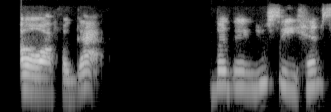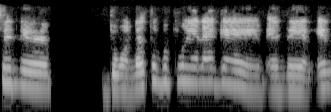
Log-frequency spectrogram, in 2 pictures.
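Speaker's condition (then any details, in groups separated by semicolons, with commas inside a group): No condition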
